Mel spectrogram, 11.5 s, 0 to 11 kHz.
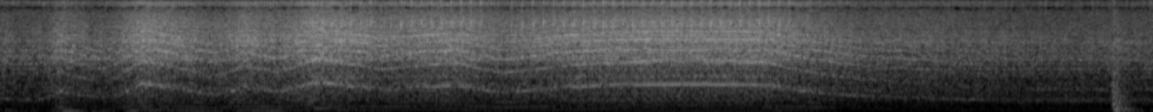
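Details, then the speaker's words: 2010 Chevy Traverse power steering pump whine rising and falling with each rev over the engine note; worsened over weeks, persists after cleaning the reservoir and adding thicker fluid; steering works fine, pump suspected noisy and possibly failing. "Okay, guys, I'm just going to conclude that this pump is a noisy pump that's possibly going bad in the future."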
